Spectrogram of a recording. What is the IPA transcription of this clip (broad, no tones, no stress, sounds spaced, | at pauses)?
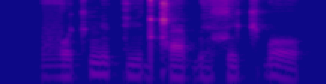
v o t͡ʃ n y k i d ǁ æ ɓ e̤ s i t͡ʃ ɓ o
